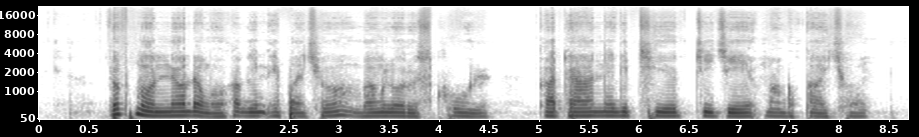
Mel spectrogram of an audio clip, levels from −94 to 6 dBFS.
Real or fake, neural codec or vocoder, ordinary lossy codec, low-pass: fake; codec, 44.1 kHz, 3.4 kbps, Pupu-Codec; none; none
